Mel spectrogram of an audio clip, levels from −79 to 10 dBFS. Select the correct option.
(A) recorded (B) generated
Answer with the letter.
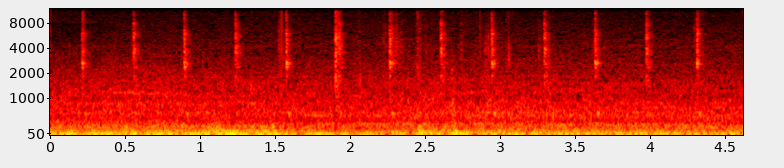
A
